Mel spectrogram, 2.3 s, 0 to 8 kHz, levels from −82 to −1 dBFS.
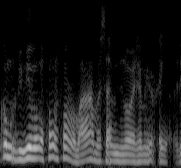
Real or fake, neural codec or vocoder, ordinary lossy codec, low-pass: fake; codec, 16 kHz in and 24 kHz out, 0.4 kbps, LongCat-Audio-Codec, four codebook decoder; none; 7.2 kHz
